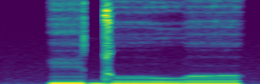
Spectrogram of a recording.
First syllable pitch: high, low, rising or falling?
high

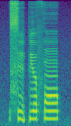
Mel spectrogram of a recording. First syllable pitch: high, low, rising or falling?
falling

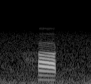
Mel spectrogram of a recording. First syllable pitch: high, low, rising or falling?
low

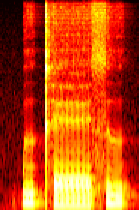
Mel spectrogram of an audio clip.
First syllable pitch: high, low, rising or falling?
high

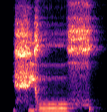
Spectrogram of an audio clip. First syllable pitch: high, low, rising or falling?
high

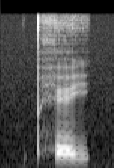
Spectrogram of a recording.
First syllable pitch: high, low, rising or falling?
high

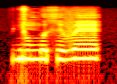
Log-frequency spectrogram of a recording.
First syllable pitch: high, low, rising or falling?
low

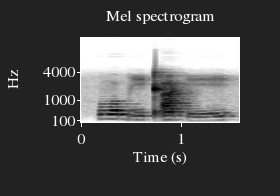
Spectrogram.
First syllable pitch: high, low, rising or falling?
high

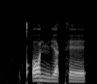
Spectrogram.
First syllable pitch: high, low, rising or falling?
high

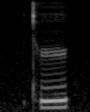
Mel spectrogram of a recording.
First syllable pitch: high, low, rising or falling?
high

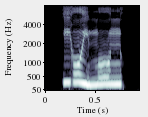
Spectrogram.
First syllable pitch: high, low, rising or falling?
falling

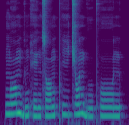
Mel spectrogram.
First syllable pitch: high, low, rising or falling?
rising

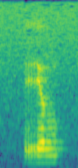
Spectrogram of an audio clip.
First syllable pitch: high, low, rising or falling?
high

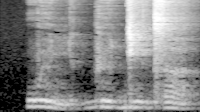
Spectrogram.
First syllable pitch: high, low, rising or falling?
falling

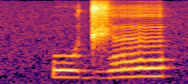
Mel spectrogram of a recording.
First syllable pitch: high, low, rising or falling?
low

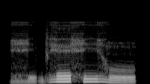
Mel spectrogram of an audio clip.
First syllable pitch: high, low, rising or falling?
low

